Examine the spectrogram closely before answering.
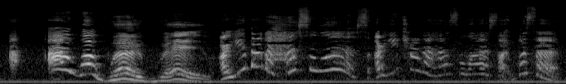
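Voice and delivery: high, laughing mock alarm; mock shock. Teasing a stranger with fancy bowling bags, high laughing mock alarm. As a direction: gasp it out, half laughing, like you've spotted a hustler.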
